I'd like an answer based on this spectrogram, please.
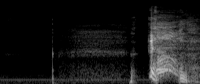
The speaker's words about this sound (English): I just coughed right in the microphone.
